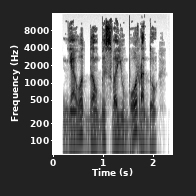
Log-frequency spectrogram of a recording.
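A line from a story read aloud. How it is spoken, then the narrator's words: Whispered. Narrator (Russian): прошептал Поггин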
